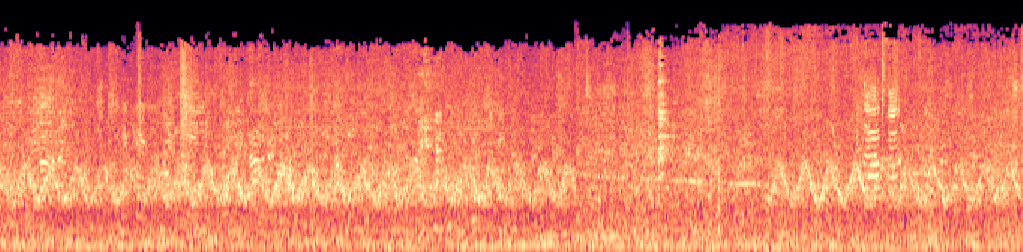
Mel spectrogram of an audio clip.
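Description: Busy street-market ambience: many people talking at once over a steady low rumble.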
